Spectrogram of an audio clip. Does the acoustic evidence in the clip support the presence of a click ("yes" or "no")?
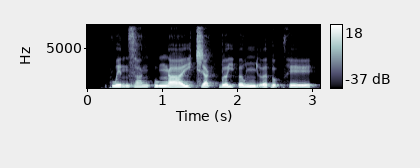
no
